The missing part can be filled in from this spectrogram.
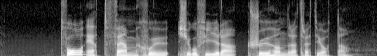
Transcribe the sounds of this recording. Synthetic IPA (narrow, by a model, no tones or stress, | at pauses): t̪ʰv̥oːʔɛt̪fɛmɧʉ̟ːɕʉ̟ːɡʊfyːɾa | ɧʉ̟ːɦɵnd̪ɾat̪ʰɾɛt̪ʰːɪ̰ɔ̰t̪ːa̰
